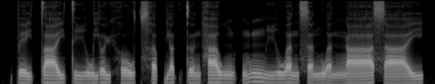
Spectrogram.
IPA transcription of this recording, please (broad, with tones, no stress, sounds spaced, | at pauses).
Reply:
p e˨ j t̪ aː˨˥ j t̪ iː˨˩ w j ɵ˧ ɥ h o˨˥ w t͡sʰ ɐ˨˥ p̚ j ɐ˨˥ k̚ t̪ ɵ˨˧ n h aː˧ w ŋ ʊ˨ k̚ m ʊ˥ ŋ m iː˨˧ w ɐ˧ n s ɐ˨˥ n w ɐ˨˩ n ŋ aː˨˥ s aː˨˥ j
